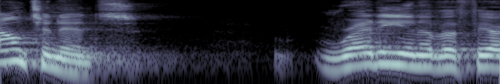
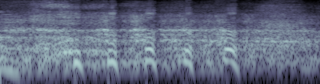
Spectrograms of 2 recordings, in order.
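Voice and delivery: laugh; 6 semitones higher than usual. Real, not acted. Amused by David's reply.

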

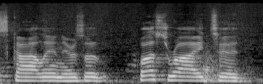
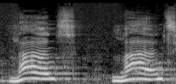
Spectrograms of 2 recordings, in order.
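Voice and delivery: imitated Scottish girl calling out, higher; higher Scottish call, trying to wake someone; Scottish accent; 6 semitones higher than usual. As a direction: repeat the name in a Scottish girl's voice. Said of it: "you know, like this".

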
